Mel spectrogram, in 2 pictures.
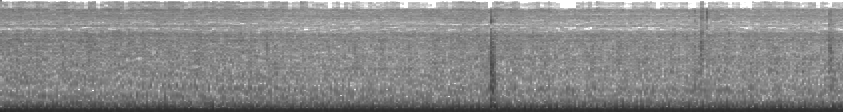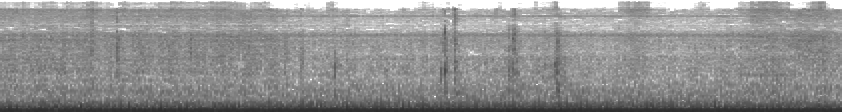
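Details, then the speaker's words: Carbureted boat engine started without choke, running on a water hose, warming up, throttle returned to neutral for slightly lower idle; steady low, even rumble with no stumbles, knocks or surging; normal idle, running good. "also can't jolts throttle I feel like this slam it back in neutral little idle a little bit lower but this isn't bad it's running good"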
